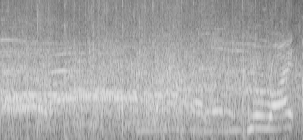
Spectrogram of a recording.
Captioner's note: cheering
